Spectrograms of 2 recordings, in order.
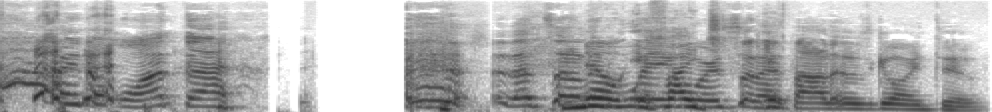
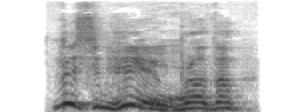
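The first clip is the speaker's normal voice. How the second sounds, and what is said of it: Deliberately bad imitation of another person. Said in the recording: “my signature other voice ... It's the Bad Hulk Hogan”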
